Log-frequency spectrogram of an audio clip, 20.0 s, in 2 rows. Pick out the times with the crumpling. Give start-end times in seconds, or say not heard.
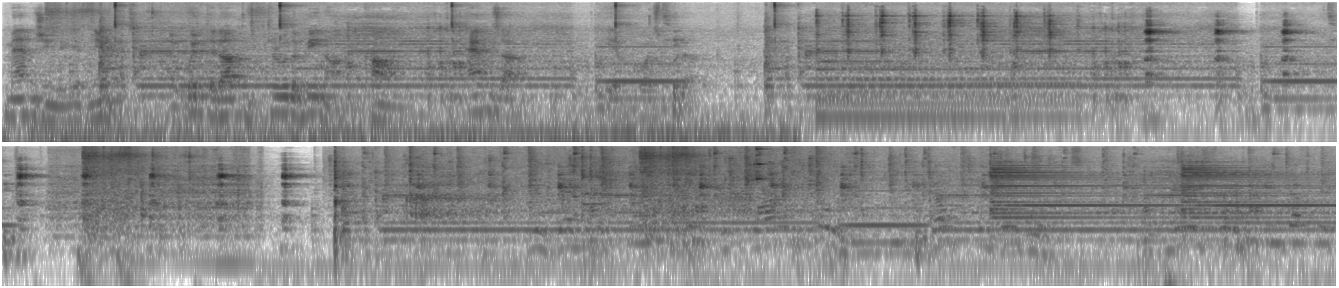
0.3-2.0, 10.6-11.5, 14.8-15.3.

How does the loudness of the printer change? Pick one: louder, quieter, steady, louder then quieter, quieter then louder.
steady.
